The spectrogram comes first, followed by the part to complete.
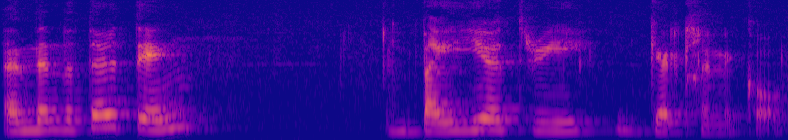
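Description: Her pace is moderate. This woman keeps her intonation fairly even. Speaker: medical intern and YouTuber. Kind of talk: vlog monologue. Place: home room. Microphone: phone near.

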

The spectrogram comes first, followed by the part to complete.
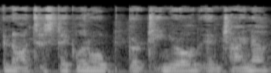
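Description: With music in the background, a woman speaks at a fairly low pitch in a monotone, flat way. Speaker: beauty vlogger. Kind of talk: casual makeup tutorial chat. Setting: at home. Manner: hesitant, frequent filler words.

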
